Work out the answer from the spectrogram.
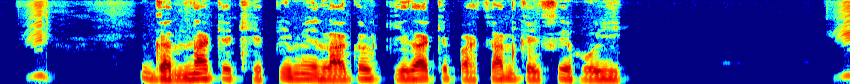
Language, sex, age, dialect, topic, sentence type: Bhojpuri, male, 41-45, Western, agriculture, question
